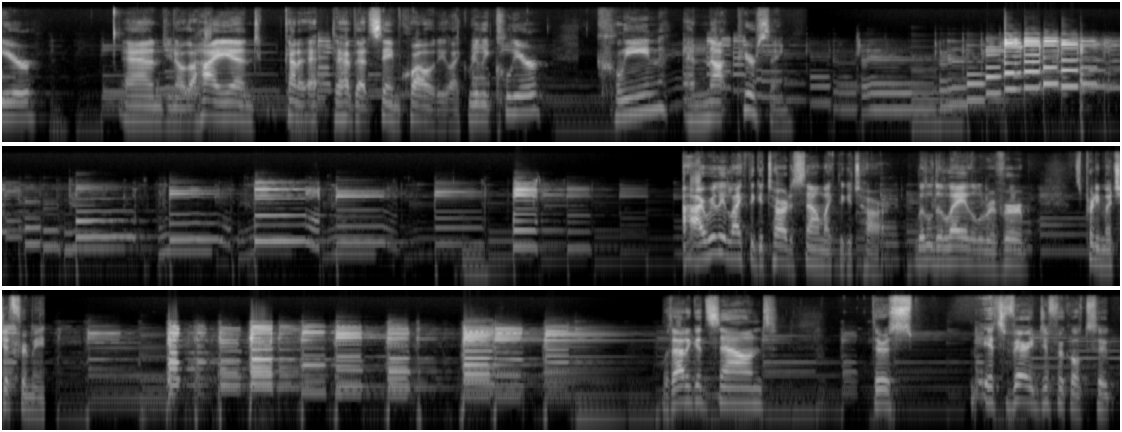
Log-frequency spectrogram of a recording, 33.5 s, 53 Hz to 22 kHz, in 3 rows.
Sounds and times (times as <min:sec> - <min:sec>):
Speech: 0:00.0 - 0:00.4, 0:01.2 - 0:05.4, 0:06.0 - 0:08.0, 0:18.0 - 0:22.8, 0:29.0 - 0:30.2, 0:31.0 - 0:33.5
Bass guitar: 0:00.0 - 0:33.5
Blues: 0:00.0 - 0:33.5.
